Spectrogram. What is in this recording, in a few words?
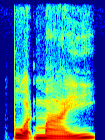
hurt voice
